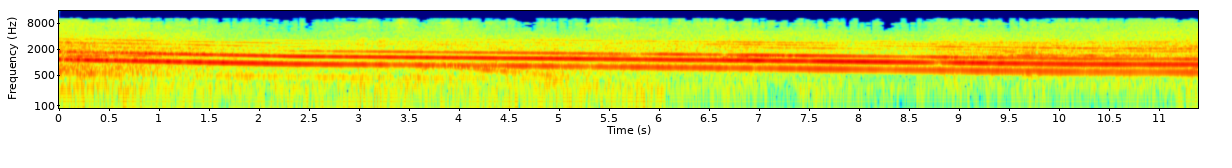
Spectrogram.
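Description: Fire engine's mechanical siren, a Federal Q-type, winding down: one long, slowly falling tone that drops steadily in pitch. Fainter sliding siren tones from other emergency vehicles sound over it.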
